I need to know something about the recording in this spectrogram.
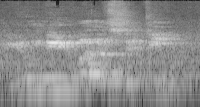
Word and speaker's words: university: use I am but notice how you pronounce University it is actually my y o u or y u it is a consonant right so it is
